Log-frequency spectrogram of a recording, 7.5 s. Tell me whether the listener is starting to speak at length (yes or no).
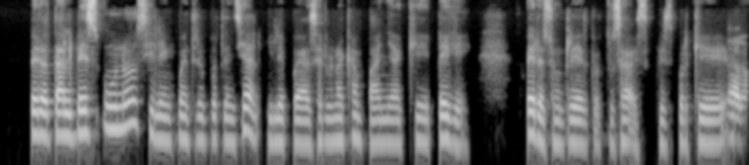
yes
